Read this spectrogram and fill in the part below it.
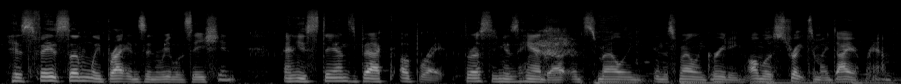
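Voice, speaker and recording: A man's voice: mid-range voice, normal speed, soft background music. A man streaming, casually reading a visual novel aloud and correcting his slips as he goes.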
